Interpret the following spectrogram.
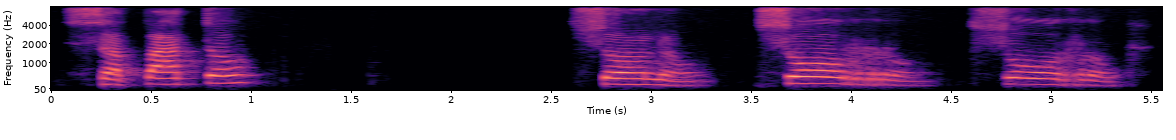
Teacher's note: In mostly all of Latin America, the theta is pronounced like an S. Theta. But in Spain, and I guess in parts of Europe where Spanish is spoken, the theta is pronounced like the TH, like I'm pronouncing it now.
